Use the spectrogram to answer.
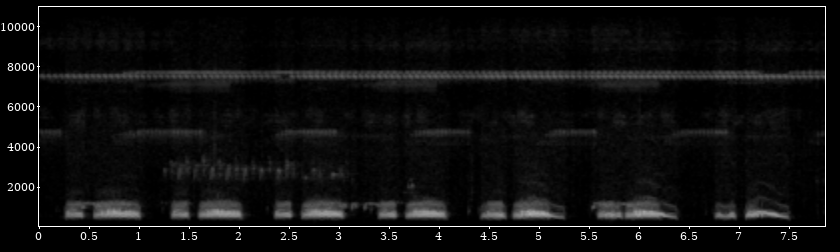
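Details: Spotted dove heard in a yard during decoy trapping, cooing in soft, mellow paired notes, a short coo then a longer drawn one, about once a second, over a faint high whine.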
